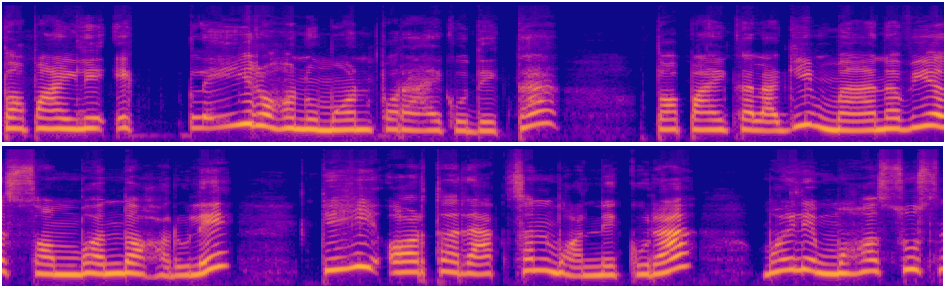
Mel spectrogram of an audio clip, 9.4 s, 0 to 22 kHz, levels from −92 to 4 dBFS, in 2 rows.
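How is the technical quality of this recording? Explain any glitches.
Nothing in the recording stood out as a technical problem on listening.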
